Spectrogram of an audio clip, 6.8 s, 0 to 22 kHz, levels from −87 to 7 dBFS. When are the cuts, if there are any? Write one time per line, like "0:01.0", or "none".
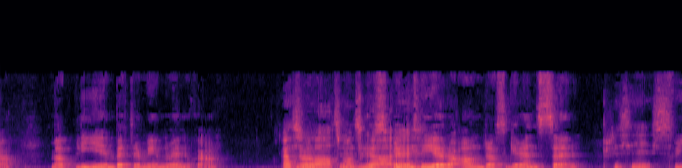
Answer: none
